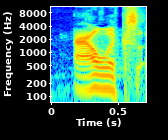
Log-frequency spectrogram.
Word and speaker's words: Alex: Now, you can still make fun of anyone who calls Alex Oklahoma Alec, because those people are fucking idiots.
